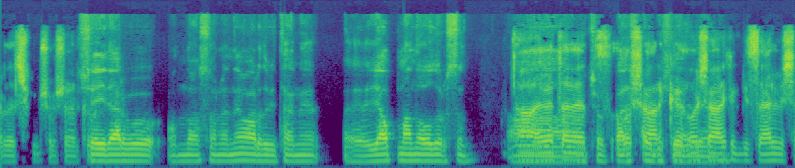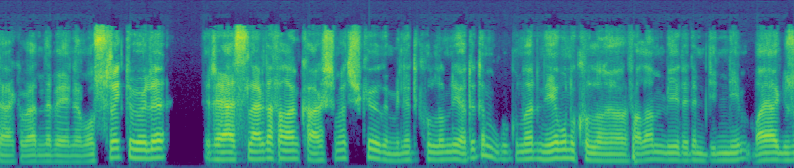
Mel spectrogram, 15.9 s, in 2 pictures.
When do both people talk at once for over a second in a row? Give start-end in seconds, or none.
5.2-7.2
